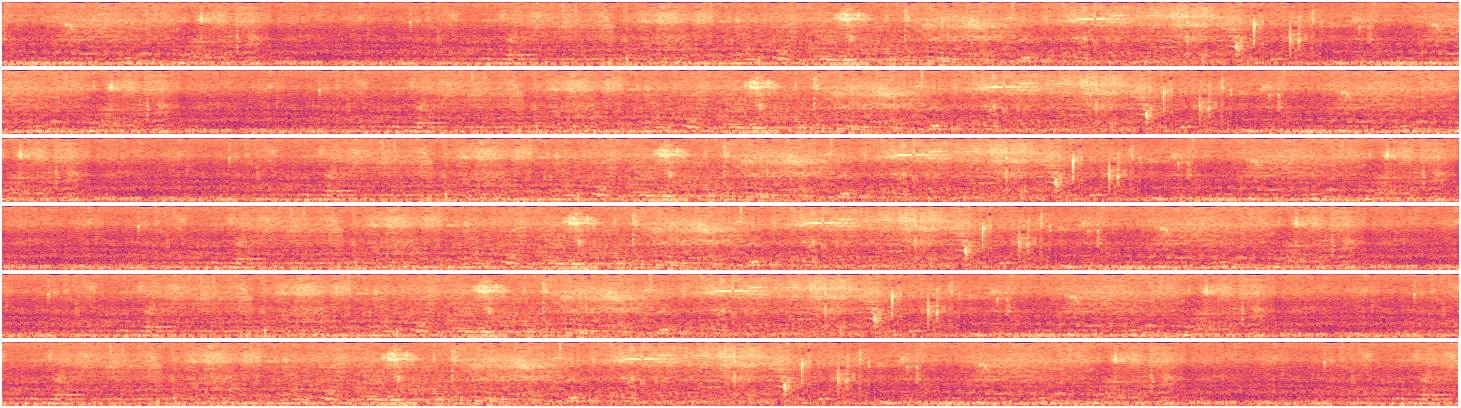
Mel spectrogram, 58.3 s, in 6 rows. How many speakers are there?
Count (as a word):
zero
